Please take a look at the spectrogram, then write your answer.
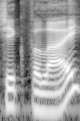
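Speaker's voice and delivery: Australian accent. Imagining someone at a food court saying Chick-fil-A: Australian accent. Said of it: "somebody saying Chick-fil-A in an Australian accent".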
